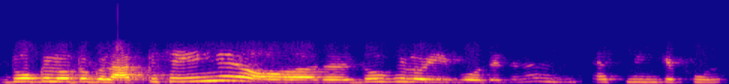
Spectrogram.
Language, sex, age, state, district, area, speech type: Hindi, female, 18-30, Rajasthan, Karauli, urban, conversation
